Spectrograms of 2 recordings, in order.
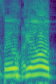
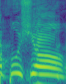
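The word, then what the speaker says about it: Peugeot: Ya, PUGOT, PUGOT. – Itu juga dibacanya pusho. Oh, pusho.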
